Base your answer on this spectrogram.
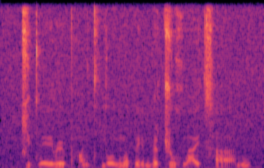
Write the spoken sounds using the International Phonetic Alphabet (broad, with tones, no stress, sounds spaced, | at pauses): t͡ɕ y˥˩ t̪ w e˧˥ ɪ̯ ɻ ɻ̩˥˩ pʰ ɑ̰˨˩ ŋ t̪ʰ j o˧˥ ʊ̯ n̪ ɤ˥˩ p ḛ˨˩ ɪ̯ m ɥ ɛ˥ ʈ͡ʂ u˥˩ x w a˧˥ ɪ̯ t͡sʰ a̰˨˩˦ n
